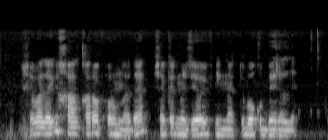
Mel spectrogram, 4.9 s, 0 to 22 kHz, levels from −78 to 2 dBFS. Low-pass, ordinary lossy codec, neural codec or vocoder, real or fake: 9.9 kHz; AAC, 64 kbps; none; real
